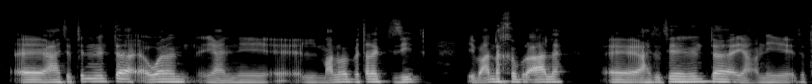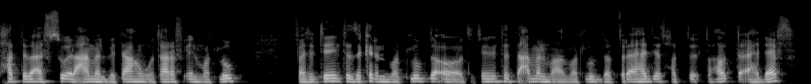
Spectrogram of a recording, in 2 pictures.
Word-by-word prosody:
آآ، 110 Hz, -1 st, +4 dB
هتبتدي 115 Hz, +5 st, -4 dB
إن 135 Hz, -, +1 dB
أنت 135 Hz, -2 st, -3 dB
أولًا 125 Hz, 0 st, +3 dB
يعني 100 Hz, 0 st, -5 dB, 0.3 s
المعلومات 105 Hz, +3 st, -1 dB
بتاعتك 125 Hz, +1 st, +1 dB
تزيد 115 Hz, 0 st, -4 dB, 0.4 s
يبقى -, -, -1 dB
عندك 125 Hz, +3 st, +3 dB
خبرة 125 Hz, -3 st, 0 dB
أعلى 120 Hz, +2 st, +4 dB, 0.4 s
آآ، 110 Hz, -2 st, +1 dB
هتبتدي 110 Hz, +4 st, 0 dB
إن 125 Hz, -, +4 dB
أنت 130 Hz, 0 st, -1 dB, 0.2 s
يعني 100 Hz, -1 st, -4 dB
تتحط 130 Hz, +6 st, -4 dB
بقى 130 Hz, 0 st, +4 dB
في 125 Hz, +1 st, -6 dB
سوق 135 Hz, +1 st, +1 dB
العمل 120 Hz, 0 st, +3 dB
بتاعهم 125 Hz, +3 st, +1 dB
وتعرف 120 Hz, +3 st, 0 dB
إيه 130 Hz, -, -4 dB
المطلوب، 125 Hz, +4 st, -1 dB, 0.5 s
فتبتدي 115 Hz, +4 st, +1 dB
إن -, -, +5 dB
أنت 140 Hz, -, -4 dB
تذاكر 135 Hz, +2 st, +1 dB
المطلوب 125 Hz, +3 st, -2 dB
ده، -, -, +3 dB
آه، 110 Hz, -3 st, +1 dB
تبتدي 125 Hz, +5 st, -7 dB
إن 130 Hz, -, +1 dB
أنت 130 Hz, +1 st, -3 dB
تتعامل 130 Hz, 0 st, 0 dB
مع 105 Hz, -3 st, -1 dB
المطلوب 105 Hz, +3 st, -4 dB
ده 115 Hz, -, -2 dB
بطريقة 120 Hz, +2 st, +1 dB
هادية 125 Hz, 0 st, +1 dB
تحط 125 Hz, +1 st, -8 dB
تحط 125 Hz, +4 st, -3 dB
أهداف 105 Hz, -2 st, 0 dB
120 Hz, 170 wpm, -24 LUFS, 110-125 Hz, 0.5 s, إن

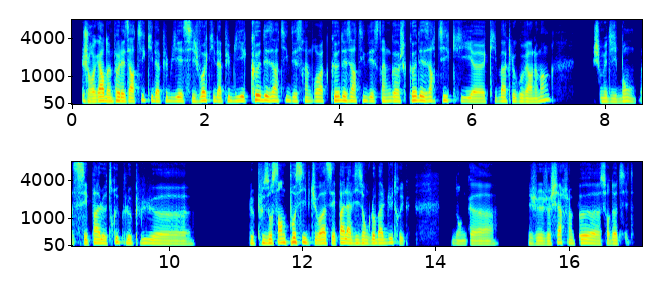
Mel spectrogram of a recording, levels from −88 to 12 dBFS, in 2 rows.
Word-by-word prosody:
je 125 Hz, -6 st, 0 dB
regarde 135 Hz, +3 st, +6 dB
un 125 Hz, -, +2 dB
peu 135 Hz, +3 st, +5 dB
les 125 Hz, -2 st, +4 dB
articles 145 Hz, +6 st, 0 dB
qu'il 140 Hz, -2 st, -3 dB
a 125 Hz, -, +3 dB
publiés. 130 Hz, -1 st, -2 dB
Si 120 Hz, -, -3 dB
je 115 Hz, -, -7 dB
vois 145 Hz, 0 st, +5 dB
qu'il 140 Hz, -3 st, -3 dB
a -, -, +1 dB
publié 135 Hz, +3 st, 0 dB
que 155 Hz, +6 st, +5 dB
des 150 Hz, -2 st, +6 dB
articles 145 Hz, +1 st, -3 dB
d'extrême 130 Hz, 0 st, -5 dB
droite, 130 Hz, 0 st, -2 dB
que 145 Hz, -, +3 dB
des 140 Hz, -2 st, +3 dB
articles 135 Hz, +1 st, -3 dB
d'extrême 130 Hz, 0 st, -3 dB
gauche, 130 Hz, -2 st, -1 dB
que 145 Hz, -, +3 dB
des 145 Hz, -2 st, +4 dB
articles 140 Hz, +2 st, -3 dB
qui, 120 Hz, -3 st, -5 dB
heu, 110 Hz, -1 st, 0 dB
qui -, -, -13 dB
back 125 Hz, +1 st, -2 dB
le 120 Hz, -, -1 dB
gouvernement, 115 Hz, +7 st, -2 dB, 0.6 s
je 115 Hz, -, -6 dB
me 115 Hz, -, -2 dB
dis: 105 Hz, -1 st, -7 dB
«Bon, 115 Hz, -1 st, -5 dB
c'est 120 Hz, -1 st, -1 dB
pas 130 Hz, -1 st, +2 dB
le 120 Hz, -2 st, +1 dB
truc 150 Hz, +4 st, -4 dB
le 120 Hz, -, 0 dB
plus, 125 Hz, 0 st, -4 dB
heu, 100 Hz, -3 st, -3 dB, 0.9 s
le 115 Hz, -, -3 dB
plus 125 Hz, +3 st, 0 dB
au -, -, +7 dB
centre 140 Hz, +2 st, +3 dB
possible». 155 Hz, -2 st, +4 dB
Tu 120 Hz, -, -2 dB
vois? 120 Hz, +1 st, +5 dB
C'est 115 Hz, -1 st, -1 dB
pas 140 Hz, -, +4 dB
la 130 Hz, -, +5 dB
vision 120 Hz, +1 st, -1 dB
globale 125 Hz, +1 st, +1 dB
du 140 Hz, +1 st, -2 dB
truc. 105 Hz, -6 st, -10 dB, 0.7 s
Donc, 105 Hz, -1 st, -9 dB
heu, 100 Hz, -2 st, -3 dB, 0.5 s
je 105 Hz, 0 st, -4 dB
je 105 Hz, 0 st, -4 dB
cherche 135 Hz, +4 st, -2 dB
un 115 Hz, -, -3 dB
peu, 120 Hz, -1 st, +1 dB
heu, -, -, -5 dB
sur 110 Hz, +2 st, -4 dB
d'autres 110 Hz, -2 st, -2 dB
sites. -, -, -19 dB
125 Hz, 245 wpm, -23 LUFS, 110-135 Hz, 0.9 s, au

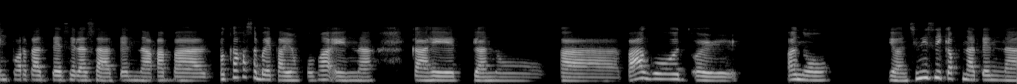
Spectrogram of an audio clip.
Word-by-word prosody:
importante 220 Hz, -1 st, -2 dB
sila 200 Hz, -1 st, +1 dB
sa 180 Hz, -2 st, +2 dB
atin 195 Hz, +2 st, -6 dB
na 180 Hz, 0 st, +4 dB
kapag 180 Hz, -2 st, +2 dB
mag-kaka-sabay 300 Hz, -2 st, -1 dB
tayong 190 Hz, -2 st, 0 dB
kumain 190 Hz, -1 st, 0 dB
na 180 Hz, -, +2 dB, 0.5 s
kahit 185 Hz, -1 st, +3 dB
gaano 175 Hz, -3 st, -4 dB, 0.2 s
ka 175 Hz, -1 st, +4 dB, 0.5 s
pagod 245 Hz, -4 st, +2 dB
or 190 Hz, -2 st, +3 dB, 0.8 s
ano 200 Hz, -4 st, +1 dB, 0.6 s
'yun 175 Hz, -3 st, 0 dB
sini-sikap 280 Hz, -, +1 dB
natin 210 Hz, -2 st, -1 dB
na 185 Hz, -1 st, +1 dB
195 Hz, 120 wpm, -24 LUFS, 180-220 Hz, 0.8 s, na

